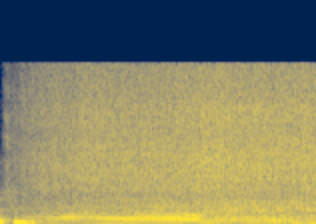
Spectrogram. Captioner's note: sanding noises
